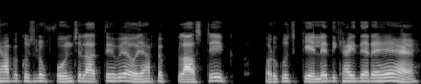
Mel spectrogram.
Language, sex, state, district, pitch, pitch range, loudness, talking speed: Hindi, male, Jharkhand, Garhwa, 145 Hz, 135-150 Hz, -18 LUFS, 255 wpm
